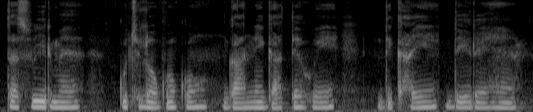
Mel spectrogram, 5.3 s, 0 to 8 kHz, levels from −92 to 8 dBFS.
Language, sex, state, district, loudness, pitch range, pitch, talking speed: Hindi, male, Uttar Pradesh, Varanasi, -38 LUFS, 135-150 Hz, 140 Hz, 135 wpm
